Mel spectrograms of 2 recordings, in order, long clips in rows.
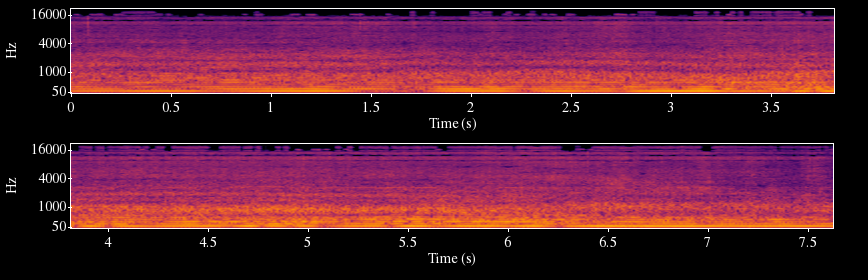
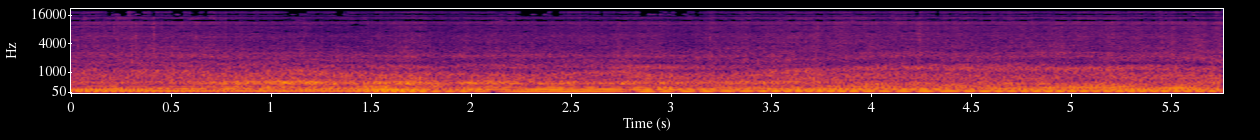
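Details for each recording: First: Ryobi ZR3 80V 42-inch brushless zero-turn mower with 14Ah lithium NMC batteries cutting wet grass: strong steady low whirr from the spinning blades, slight load swings, no grinding; normal blade running once driven slower so the deck can discharge cleanly. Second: Ryobi ZR3 80V 42-inch brushless zero-turn mower with 14Ah lithium NMC batteries cutting wet grass: loud steady blade drone sags and dips as wet clippings clog the deck and the blade motors bog down; advice is to slow down so grass discharges from the chute.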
